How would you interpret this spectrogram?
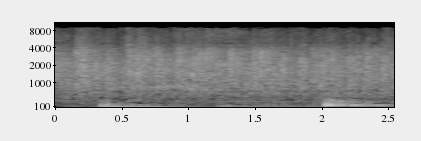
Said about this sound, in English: Oh, yeah, you can clap your hands. Please.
